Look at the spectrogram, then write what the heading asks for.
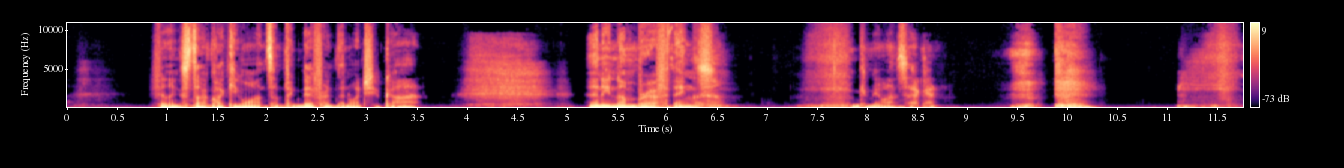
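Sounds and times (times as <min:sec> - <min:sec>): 
speech: 0:00.9 - 0:04.2, 0:05.2 - 0:06.6, 0:07.8 - 0:08.8, 0:09.4 - 0:10.3
person coughing throatily: 0:09.4 - 0:10.4.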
